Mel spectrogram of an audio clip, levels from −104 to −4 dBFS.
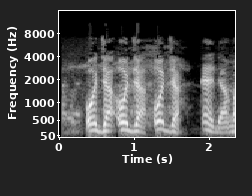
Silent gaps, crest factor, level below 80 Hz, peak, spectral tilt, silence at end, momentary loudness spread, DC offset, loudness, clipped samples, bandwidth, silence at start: none; 16 dB; -60 dBFS; 0 dBFS; -6 dB/octave; 0 s; 8 LU; under 0.1%; -15 LUFS; under 0.1%; 7.4 kHz; 0.05 s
